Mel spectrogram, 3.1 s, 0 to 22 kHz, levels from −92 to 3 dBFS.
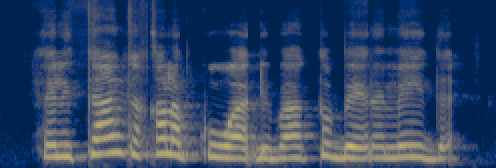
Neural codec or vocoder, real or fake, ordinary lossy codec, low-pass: codec, 44.1 kHz, 7.8 kbps, Pupu-Codec; fake; none; none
